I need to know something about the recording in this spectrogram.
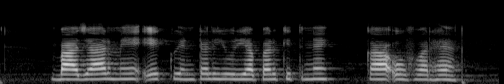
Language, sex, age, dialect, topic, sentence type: Hindi, female, 25-30, Marwari Dhudhari, agriculture, question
